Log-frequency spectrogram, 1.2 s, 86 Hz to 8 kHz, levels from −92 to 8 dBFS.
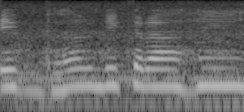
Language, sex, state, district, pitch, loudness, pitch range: Hindi, female, Bihar, Vaishali, 250 Hz, -27 LUFS, 240-255 Hz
